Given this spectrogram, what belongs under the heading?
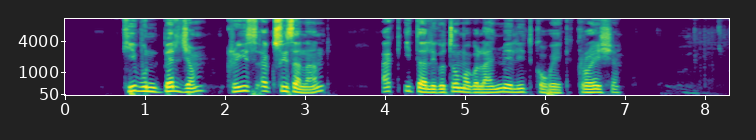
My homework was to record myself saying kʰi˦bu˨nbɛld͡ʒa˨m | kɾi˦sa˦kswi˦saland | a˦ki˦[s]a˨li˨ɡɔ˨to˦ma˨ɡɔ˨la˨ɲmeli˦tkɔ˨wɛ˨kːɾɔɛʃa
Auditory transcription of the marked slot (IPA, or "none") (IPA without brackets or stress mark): t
